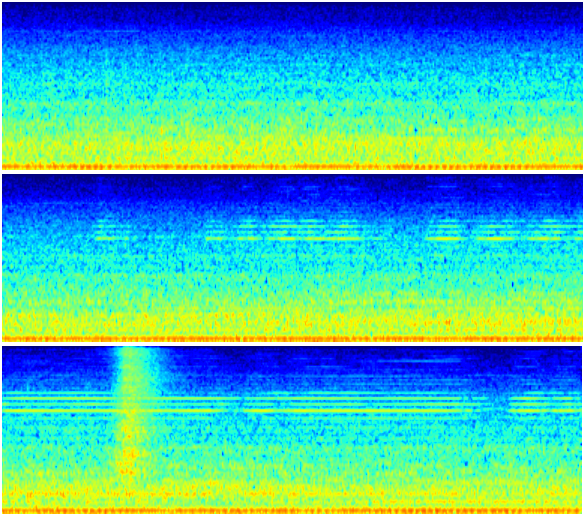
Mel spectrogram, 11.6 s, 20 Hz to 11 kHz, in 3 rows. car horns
4.5s 11.6s

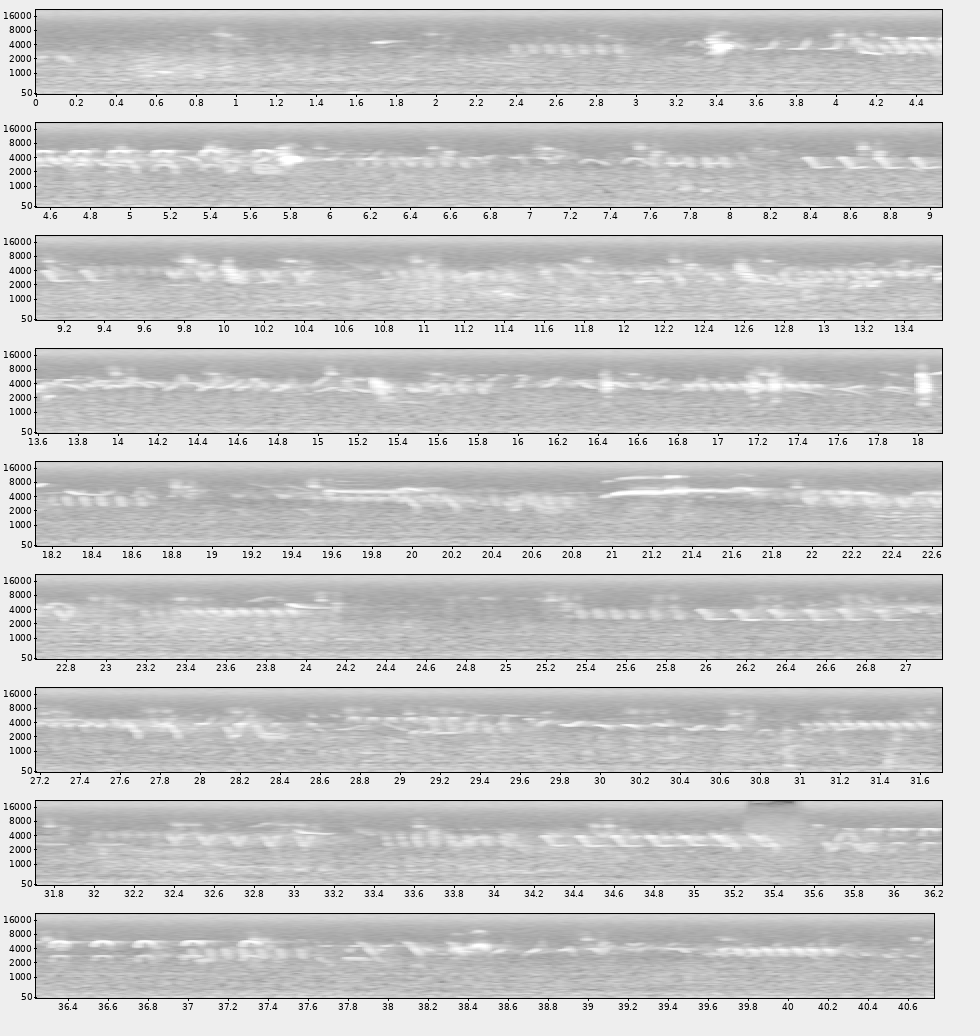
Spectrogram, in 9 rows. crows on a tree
27.6s 37.6s

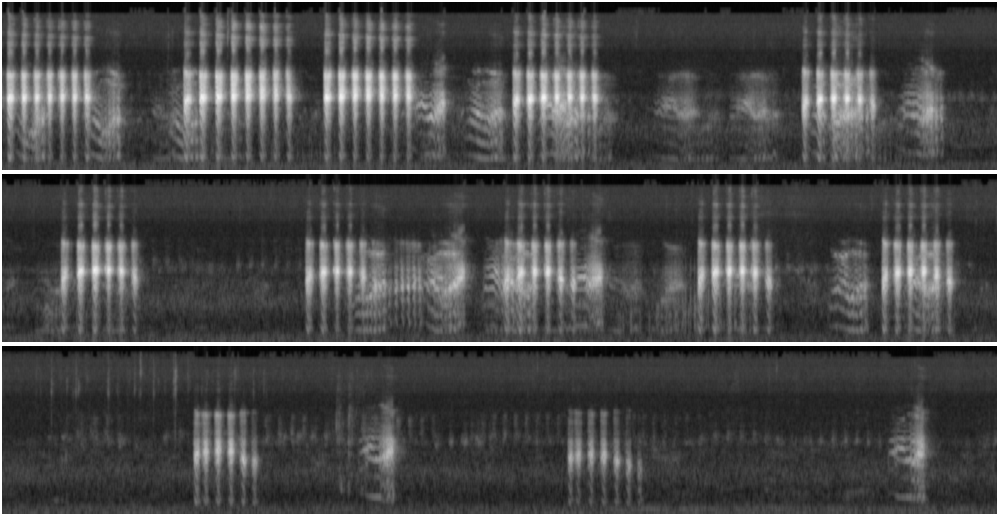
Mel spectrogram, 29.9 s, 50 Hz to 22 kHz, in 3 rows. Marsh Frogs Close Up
13.1s 17.7s

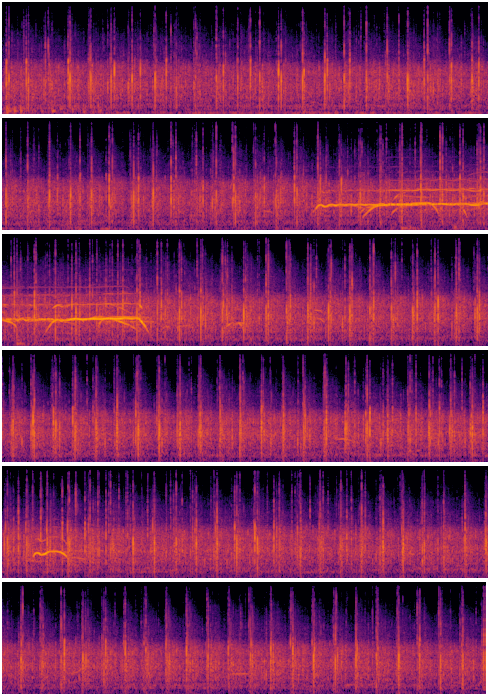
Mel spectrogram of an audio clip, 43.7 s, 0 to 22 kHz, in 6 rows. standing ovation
10.2s 19.8s, 26.7s 31.5s

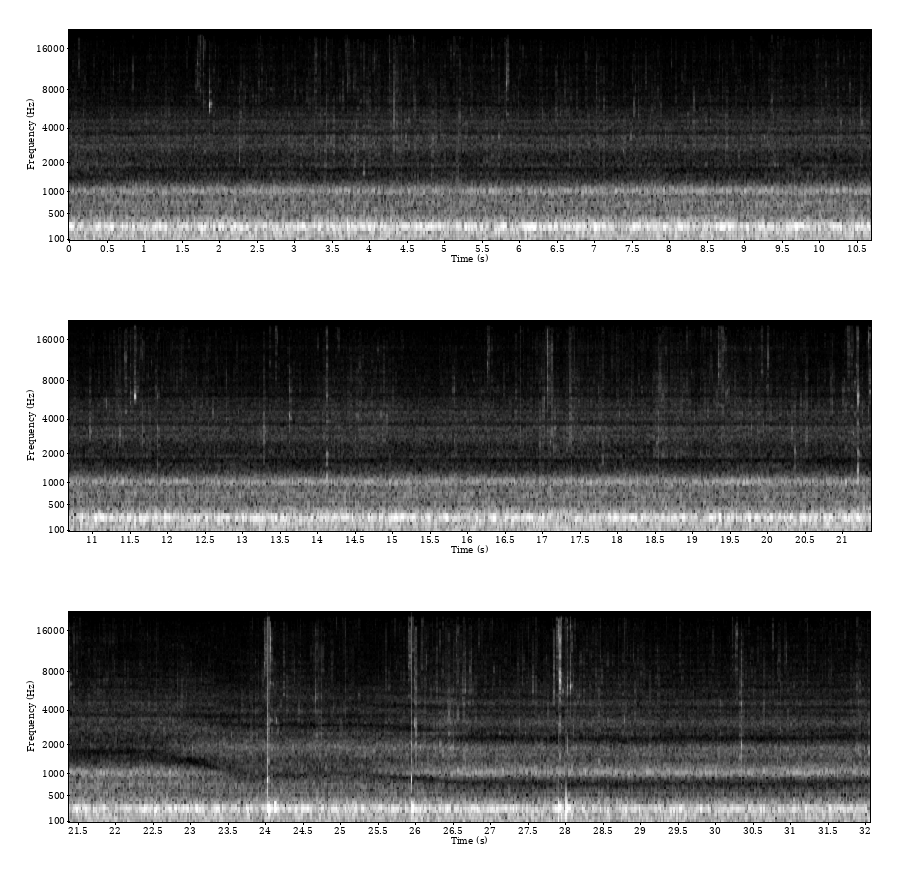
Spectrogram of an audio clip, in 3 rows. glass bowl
24.0s 24.7s

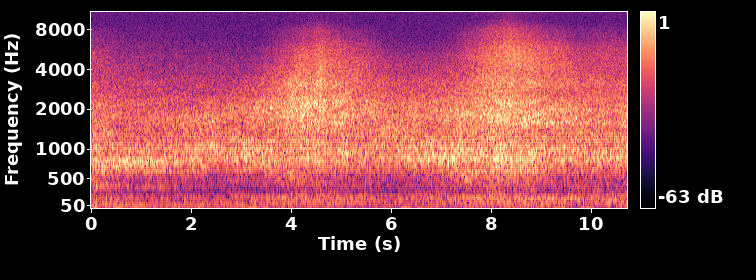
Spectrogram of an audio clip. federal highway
0.0s 3.6s

